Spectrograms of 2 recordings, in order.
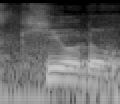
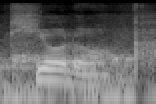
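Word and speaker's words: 弓道: likes, we'll definitely do it I always said Kyodo. Kyudo. Okay, sorry for my Japanese mispronunciations, but you know what I mean After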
